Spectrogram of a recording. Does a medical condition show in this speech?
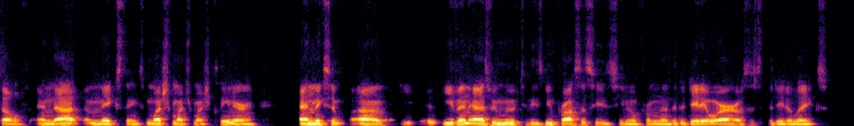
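No.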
